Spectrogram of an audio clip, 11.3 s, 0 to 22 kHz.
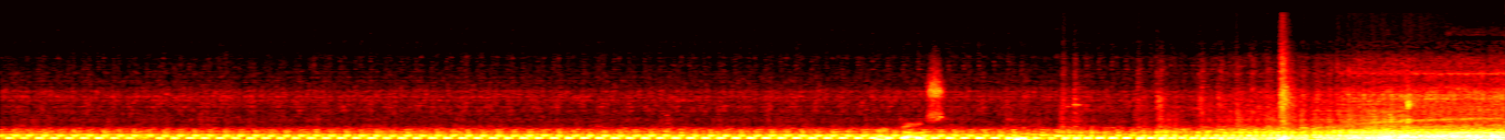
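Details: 2004 EZGO TXT gas single-cylinder golf cart, formerly crank-no-start, after full service: steady even thumps about three per second, picking up smoothly near the end; runs good and sounds better.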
